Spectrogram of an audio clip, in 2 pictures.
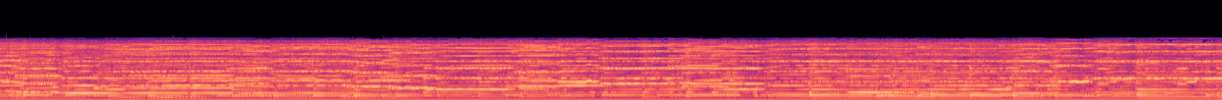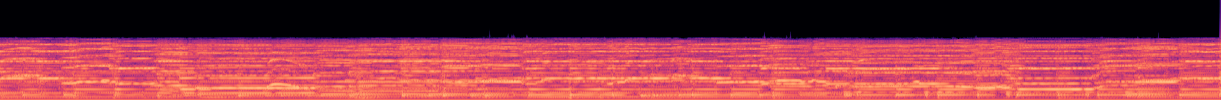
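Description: A group of young fiddlers playing a fiddle tune together in unison, picked up through microphones on stage.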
